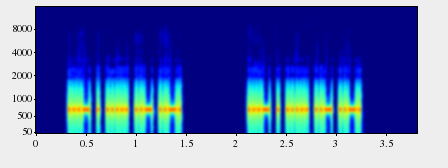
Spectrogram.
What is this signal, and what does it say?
Morse code, heard as a keyed tone, about 49 wpm, 700 Hz. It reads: VE5UF VE5UF
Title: Call Signs Repeated 3x - 50wpm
